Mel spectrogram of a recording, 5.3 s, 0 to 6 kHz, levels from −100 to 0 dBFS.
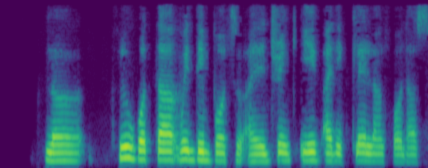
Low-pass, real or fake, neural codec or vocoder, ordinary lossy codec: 5.4 kHz; fake; codec, 24 kHz, 0.9 kbps, DualCodec; MP3, 32 kbps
